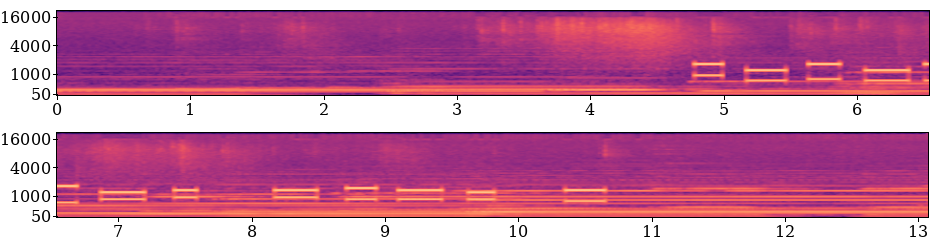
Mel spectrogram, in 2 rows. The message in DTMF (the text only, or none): D1B1A70 0987 5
